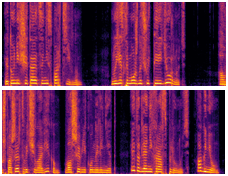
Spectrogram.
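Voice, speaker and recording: Lady doing a bossy little magic familiar, high and pushy, dry close sound. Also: lively intonation, a little fast, a little mellow, dry recording. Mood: scolding. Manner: scolding, insistent. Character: bossy small female magical familiar, worried.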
